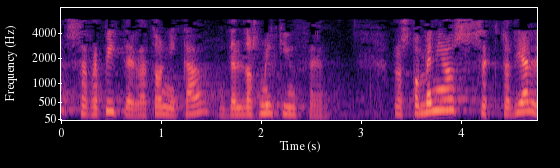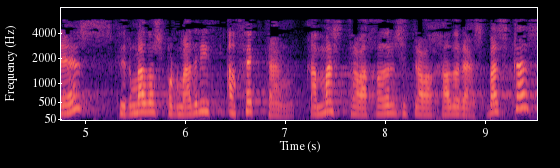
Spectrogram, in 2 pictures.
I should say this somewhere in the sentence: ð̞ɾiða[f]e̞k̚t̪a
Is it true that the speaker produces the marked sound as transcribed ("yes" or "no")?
yes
